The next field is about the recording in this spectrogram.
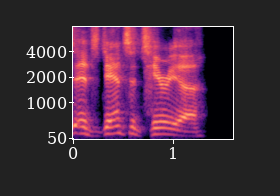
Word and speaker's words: Danceteria: Danceteria? Am I saying that right? – It's Danceteria. And it was the name of a club in New York City in the 80s.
